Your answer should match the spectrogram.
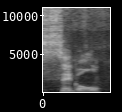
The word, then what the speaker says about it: sigil: I know that it's I know that it's sigle but I will never not call that sigil right yeah right there is no there is no world in which I'll look at that and pronounce it sigle sigle is the is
